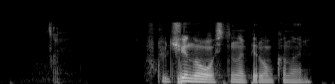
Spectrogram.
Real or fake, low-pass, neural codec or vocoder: real; 7.2 kHz; none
